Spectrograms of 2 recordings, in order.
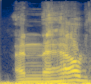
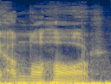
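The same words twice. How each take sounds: First: The long vowel is light and clear. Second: The long vowel is heavy and dark. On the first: The speaker calls it right. "this is the correct pronunciation" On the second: The speaker calls it wrong. "making alif heavy when it should be light"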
